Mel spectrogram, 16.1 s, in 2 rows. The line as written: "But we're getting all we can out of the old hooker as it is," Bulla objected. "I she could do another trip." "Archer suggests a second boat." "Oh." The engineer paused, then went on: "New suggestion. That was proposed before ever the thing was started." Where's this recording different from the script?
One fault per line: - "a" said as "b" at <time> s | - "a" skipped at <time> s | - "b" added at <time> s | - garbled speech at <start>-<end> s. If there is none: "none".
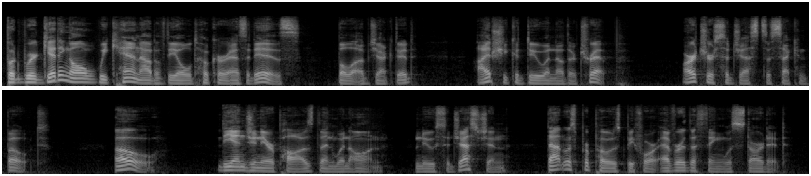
none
